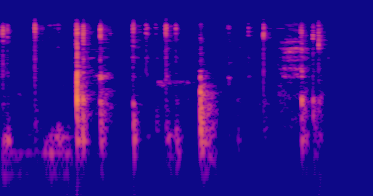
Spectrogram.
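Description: Computer keyboard typing, heard alone and close, as irregular bursts of crisp key clicks with brief pauses between words.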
